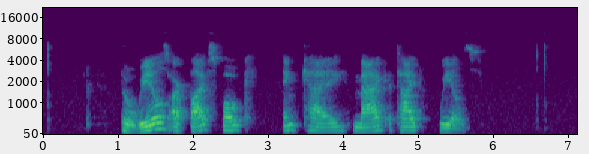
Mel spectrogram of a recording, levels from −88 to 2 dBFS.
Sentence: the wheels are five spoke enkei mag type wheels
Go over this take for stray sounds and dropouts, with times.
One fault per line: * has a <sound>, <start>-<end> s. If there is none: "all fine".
all fine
